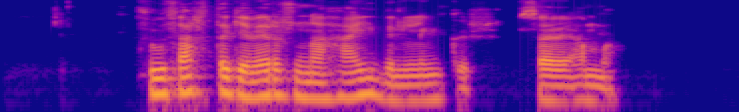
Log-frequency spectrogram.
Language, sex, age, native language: Icelandic, male, 20-29, Icelandic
